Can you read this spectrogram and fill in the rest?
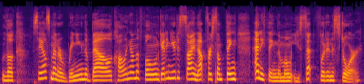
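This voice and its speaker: A woman's voice: on the high side, animated, fairly quick, close to an everyday voice. A woman playing a mild, evasive mid-century housewife in a live radio play, sounding innocent and vague. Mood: placating, evasive.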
